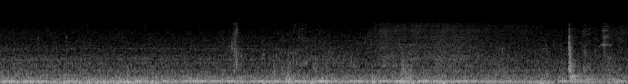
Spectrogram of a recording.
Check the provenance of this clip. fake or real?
real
